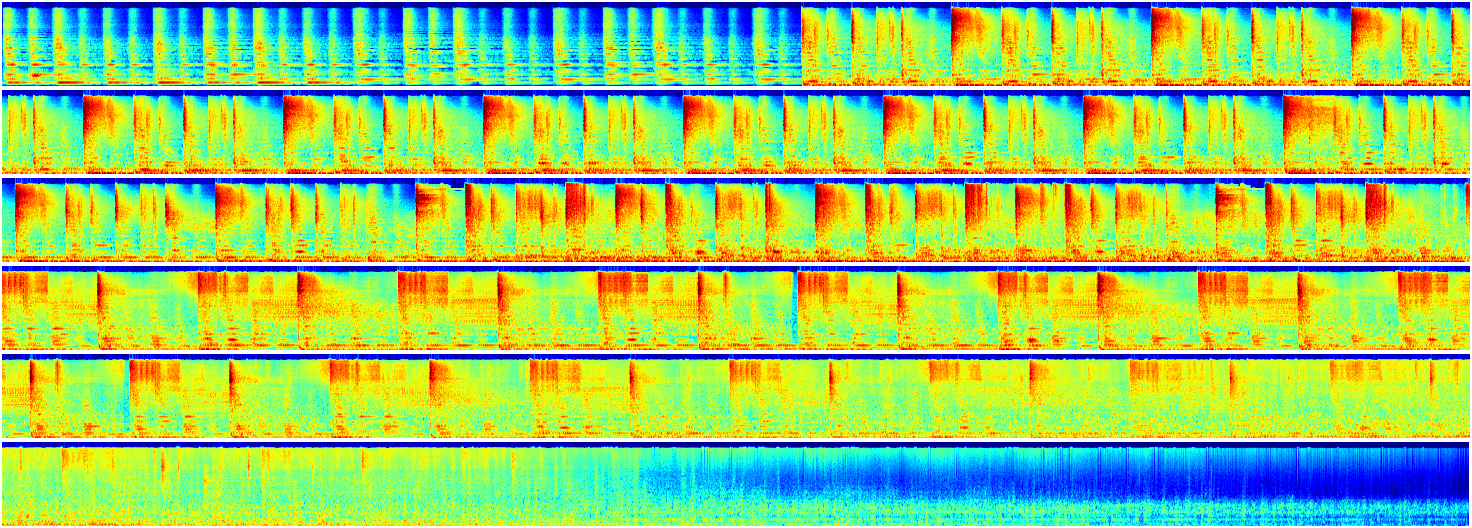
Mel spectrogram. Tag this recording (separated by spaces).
movie dramatic suspense increasing cinematic symphony string drama strings orchestral film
